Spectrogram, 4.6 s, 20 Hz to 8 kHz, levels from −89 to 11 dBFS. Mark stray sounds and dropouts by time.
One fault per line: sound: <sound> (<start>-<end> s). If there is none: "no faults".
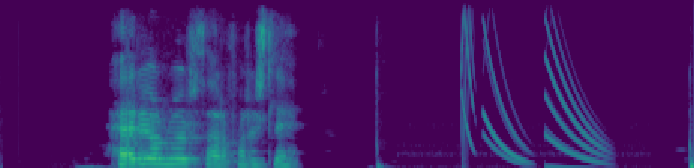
sound: chirp (3.1-4.1 s)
